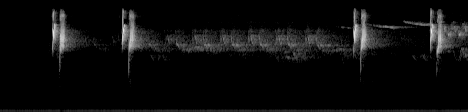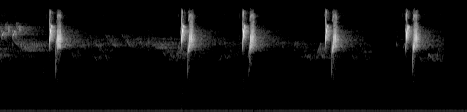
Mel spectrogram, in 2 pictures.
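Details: Least Flycatcher giving its sharp, snappy two-part che-bek call, repeated many times roughly every half second to second, with faint soft chatter between phrases.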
